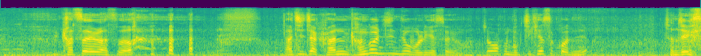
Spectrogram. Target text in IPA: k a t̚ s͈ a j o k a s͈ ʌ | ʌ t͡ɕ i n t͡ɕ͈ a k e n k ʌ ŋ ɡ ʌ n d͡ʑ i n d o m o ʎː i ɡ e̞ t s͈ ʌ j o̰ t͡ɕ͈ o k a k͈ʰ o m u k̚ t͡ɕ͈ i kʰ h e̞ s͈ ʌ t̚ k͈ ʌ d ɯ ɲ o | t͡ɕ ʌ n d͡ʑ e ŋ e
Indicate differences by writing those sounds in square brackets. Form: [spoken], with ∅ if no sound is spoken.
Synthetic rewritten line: k a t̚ s͈ [ʌ] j o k a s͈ ʌ | [a] t͡ɕ i n t͡ɕ͈ a k [a] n k [a] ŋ ɡ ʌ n d͡ʑ i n d o m o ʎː i ɡ e̞ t s͈ ʌ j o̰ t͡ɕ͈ o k a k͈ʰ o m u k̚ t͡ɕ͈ i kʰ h e̞ s͈ ʌ t̚ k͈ ʌ d ɯ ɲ o | t͡ɕ ʌ n d͡ʑ e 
